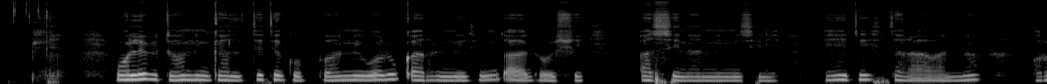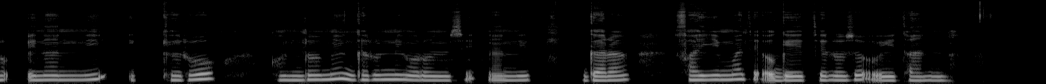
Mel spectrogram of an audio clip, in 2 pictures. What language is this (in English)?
Sidamo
